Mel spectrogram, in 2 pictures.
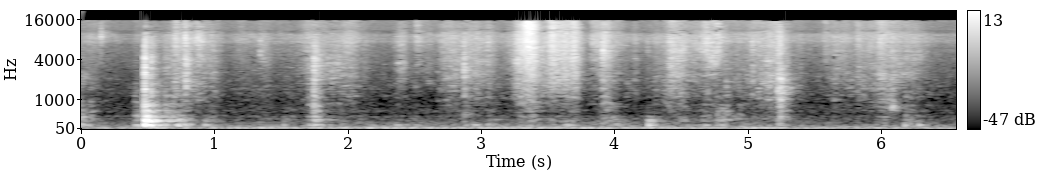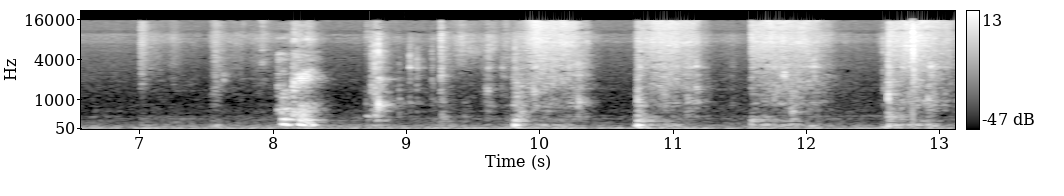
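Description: Hands handling and smoothing a polyester t-shirt and a flat piece of cardboard slid inside it: soft, irregular fabric rustles and paper-like scrapes. Near the end a lint roller starts going over the shirt.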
